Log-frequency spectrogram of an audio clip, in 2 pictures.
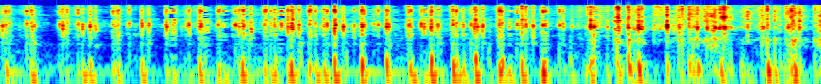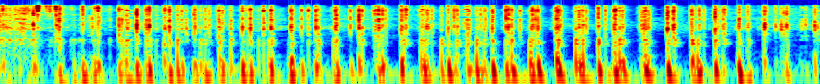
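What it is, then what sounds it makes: Small hollow cardboard box. A small, hollow, white and green printed cardboard product box is held up close in both hands and tapped rapidly with long nails and fingertips. It gives a steady run of quick, dull, low hollow thumps with light clicky edges, each dying away almost at once.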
